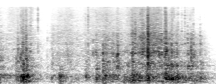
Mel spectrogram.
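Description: Crackling and crinkling of a boxed diecast model's cardboard and plastic packaging being handled, a run of small sharp crackles that is loudest about one and a half seconds in.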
